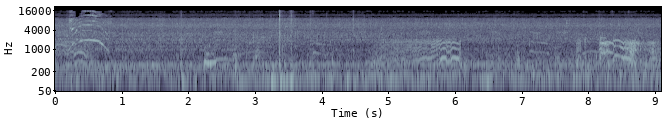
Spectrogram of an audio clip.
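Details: Kittens born to a mother cat that never licks them give loud, thin, high meows that rise and fall, calling repeatedly and protesting that she ignores them, wanting to be licked and hugged.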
